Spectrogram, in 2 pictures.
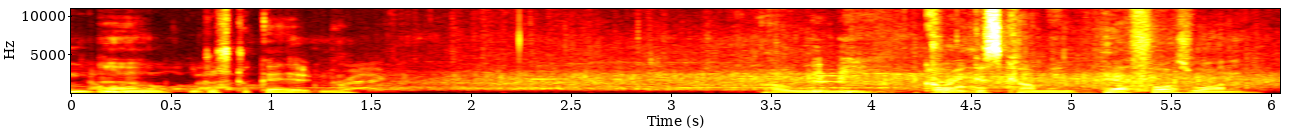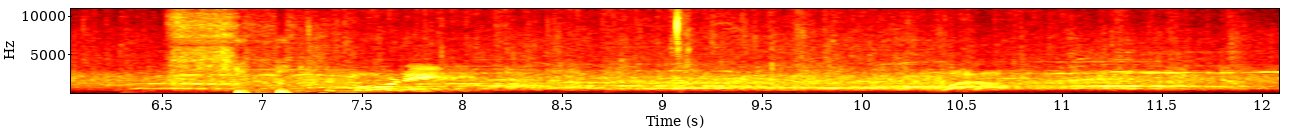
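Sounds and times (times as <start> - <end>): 
speech: 0.0 - 1.7, 3.4 - 6.0, 6.8 - 7.6
large keynote audience applauding: 1.3 - 12.0
laughter: 3.5 - 8.2.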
